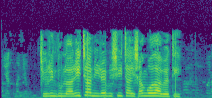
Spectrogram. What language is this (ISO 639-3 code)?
eus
